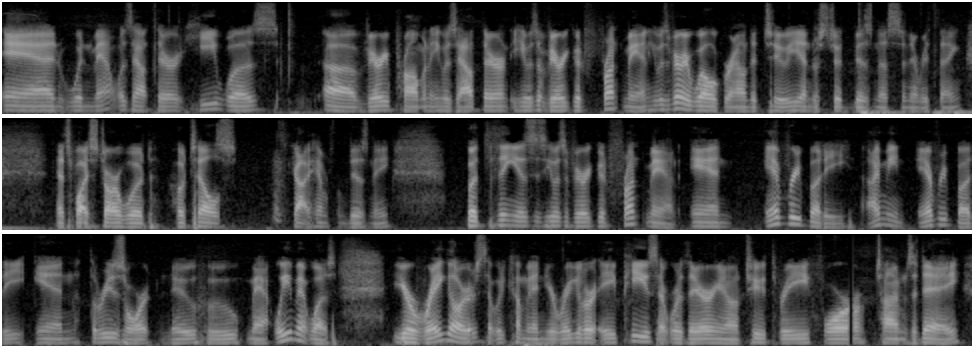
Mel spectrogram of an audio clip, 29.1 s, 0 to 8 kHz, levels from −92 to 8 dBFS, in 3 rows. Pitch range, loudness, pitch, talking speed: 100-115 Hz, -31 LUFS, 105 Hz, 175 wpm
